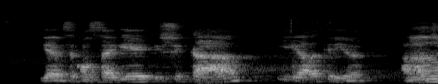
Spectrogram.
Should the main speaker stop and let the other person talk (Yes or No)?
Yes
